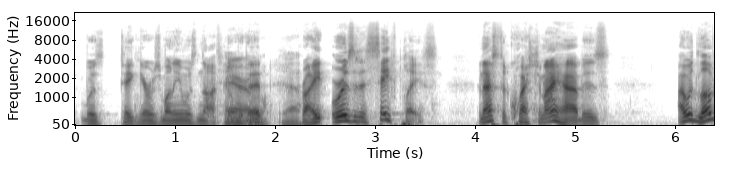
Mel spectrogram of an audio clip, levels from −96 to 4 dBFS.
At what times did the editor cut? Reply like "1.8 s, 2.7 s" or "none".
none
